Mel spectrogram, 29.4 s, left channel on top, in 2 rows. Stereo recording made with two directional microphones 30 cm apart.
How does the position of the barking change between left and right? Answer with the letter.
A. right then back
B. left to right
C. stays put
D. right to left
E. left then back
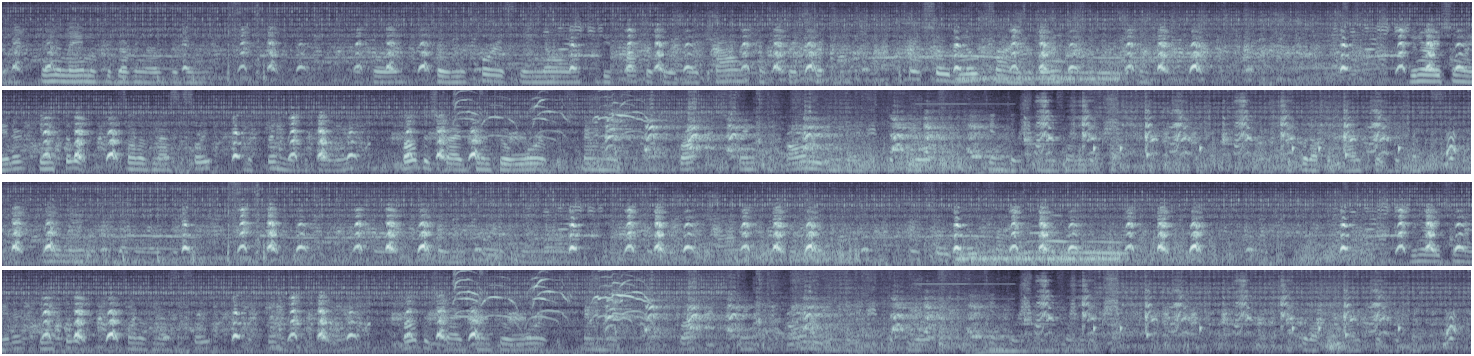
D.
